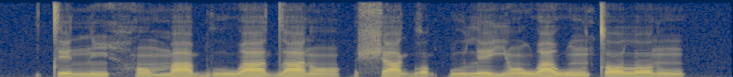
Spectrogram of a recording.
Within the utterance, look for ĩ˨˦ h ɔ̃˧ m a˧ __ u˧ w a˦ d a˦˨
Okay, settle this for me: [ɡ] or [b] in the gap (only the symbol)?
b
